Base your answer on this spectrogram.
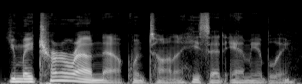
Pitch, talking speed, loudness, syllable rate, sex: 100 Hz, 180 wpm, -17 LUFS, 5.0 syllables/s, male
